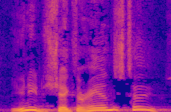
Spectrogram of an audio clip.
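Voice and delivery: high, pushy retort; mock bossy comeback. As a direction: toss the order right back at him.

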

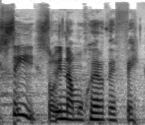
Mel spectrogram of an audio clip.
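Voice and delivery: low, soft recital of a confession; lip service. Acted. Woman professing faith out of habit, mere lip service. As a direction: say it quietly, just going through the words. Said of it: "no solo lo digas de dientes para afuera".

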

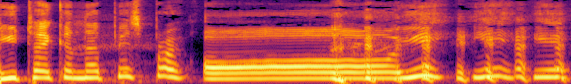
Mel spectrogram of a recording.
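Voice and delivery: high-pitched Maori English banter; Maori accent. Acted. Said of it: "got my Maori accent down".

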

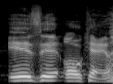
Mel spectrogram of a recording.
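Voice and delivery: mock mad. Dad getting mock mad at his permissive daughter. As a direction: push it into fake outrage. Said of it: "and I get kinda mad".

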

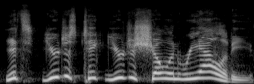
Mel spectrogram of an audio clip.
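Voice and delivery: high-pitched baffled objection; indignant onlooker. Acted. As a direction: lecture the photographer in mock exasperation. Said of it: "People were obviously like".

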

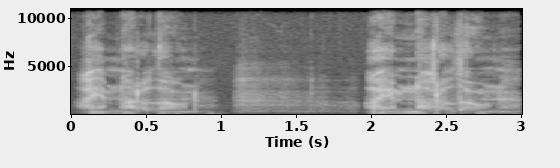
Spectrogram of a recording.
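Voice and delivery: soft unvoiced whisper; whispering to himself. Emery steadying himself among the goblins, whispered. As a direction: whisper it as a frightened prayer. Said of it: "Emery whispering to himself".

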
